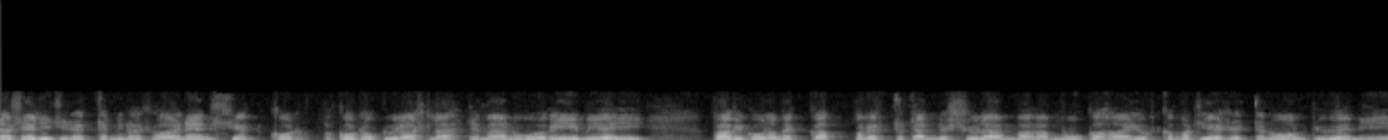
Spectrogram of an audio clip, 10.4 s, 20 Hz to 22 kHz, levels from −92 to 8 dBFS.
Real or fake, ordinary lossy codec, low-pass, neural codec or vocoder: fake; AAC, 24 kbps; 19.8 kHz; vocoder, 48 kHz, 128 mel bands, Vocos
